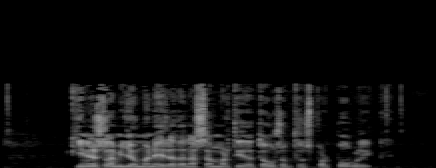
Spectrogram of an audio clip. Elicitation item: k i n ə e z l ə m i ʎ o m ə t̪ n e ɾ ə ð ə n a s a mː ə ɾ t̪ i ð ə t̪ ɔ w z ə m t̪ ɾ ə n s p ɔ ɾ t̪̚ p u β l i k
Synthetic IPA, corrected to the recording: k i n ə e z l ə m i ʎ o m ə n e ɾ ə ð ə n a s a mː ə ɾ t̪ i ð ə t̪ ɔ w z ə m t̪ ɾ ə n s p ɔ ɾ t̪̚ p u β l i k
